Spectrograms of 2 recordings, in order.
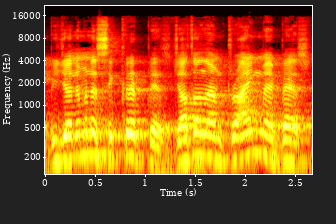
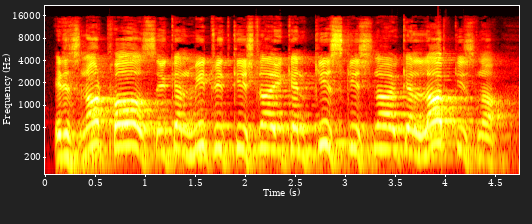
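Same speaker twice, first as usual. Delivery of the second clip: put-on raised, louder divine boy urging him on; divine voice consoling; 4 semitones higher, 4 dB louder than usual. The aerial boy tells the crying devotee to keep trying, raised and urgent. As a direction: call out like the heavenly voice, pleading. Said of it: "the aerial boy is speaking".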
